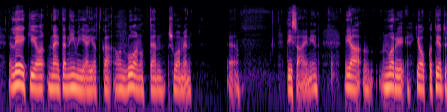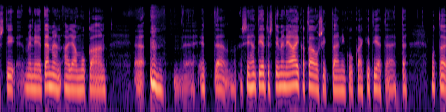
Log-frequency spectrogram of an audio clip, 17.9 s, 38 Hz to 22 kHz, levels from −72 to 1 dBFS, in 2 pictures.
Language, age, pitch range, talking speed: Finnish, 50-69, 140-165 Hz, 95 wpm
